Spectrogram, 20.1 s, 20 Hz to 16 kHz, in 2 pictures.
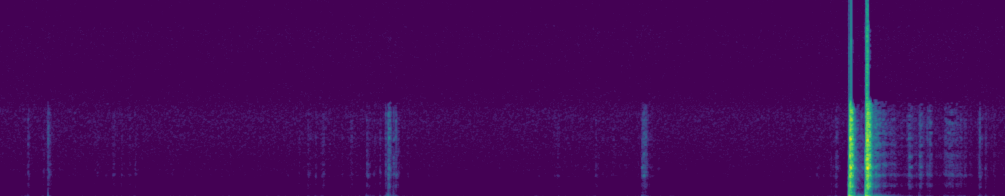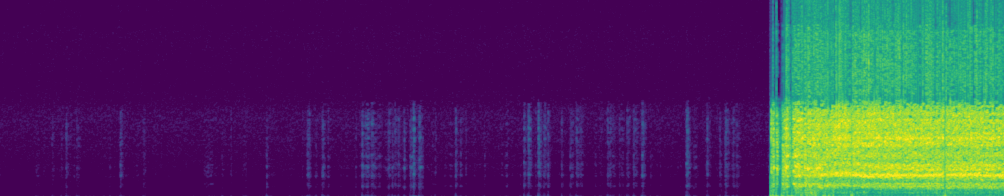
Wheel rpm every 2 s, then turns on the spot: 210, 210, 160, 140, 210, 140, 170, 220, 220, 220.
none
